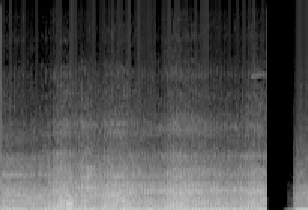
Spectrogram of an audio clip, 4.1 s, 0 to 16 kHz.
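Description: Bajaj Pulsar 220F's single-cylinder engine running steadily at a standstill, a mechanic holding the throttle grip during an oil change. The sound cuts off suddenly near the end.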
